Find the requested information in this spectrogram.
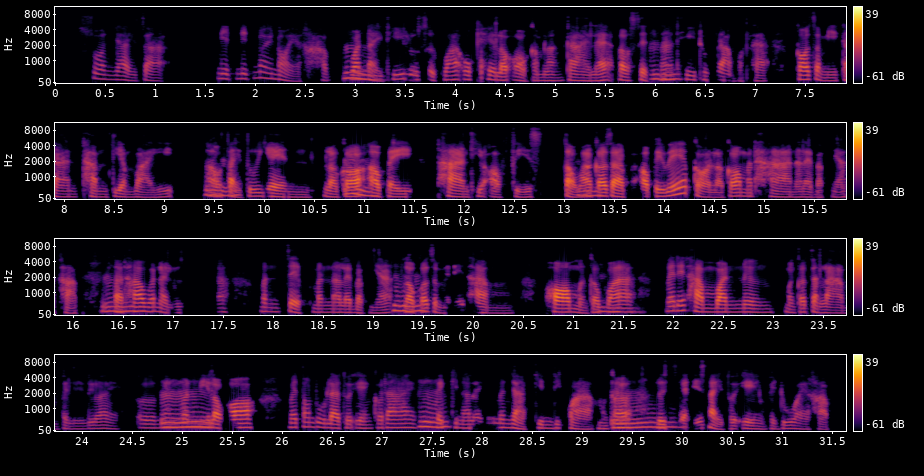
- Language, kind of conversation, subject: Thai, advice, จะปรับกิจวัตรสุขภาพของตัวเองอย่างไรได้บ้าง หากอยากเริ่มแต่ยังขาดวินัย?
- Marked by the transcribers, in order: tapping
